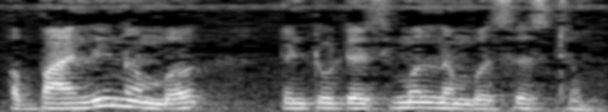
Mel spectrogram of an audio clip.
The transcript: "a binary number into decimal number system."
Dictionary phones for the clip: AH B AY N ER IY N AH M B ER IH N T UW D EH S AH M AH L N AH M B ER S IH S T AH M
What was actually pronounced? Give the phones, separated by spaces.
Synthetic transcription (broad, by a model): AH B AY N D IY N AH M B ER IH N T UW D EH S AH M AH L N AH M B ER S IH S T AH M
